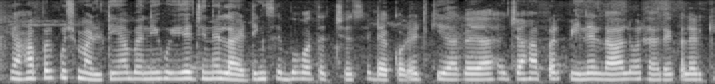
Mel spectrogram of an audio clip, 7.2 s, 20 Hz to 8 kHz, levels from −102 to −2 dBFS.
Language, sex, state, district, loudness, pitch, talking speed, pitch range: Hindi, female, Chandigarh, Chandigarh, -18 LUFS, 215 Hz, 220 wpm, 195-220 Hz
